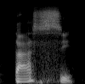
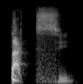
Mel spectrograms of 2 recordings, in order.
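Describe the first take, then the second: First: The X is pronounced as a single sound. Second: The X is pronounced as 'ks'. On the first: The speaker calls it wrong. "Eu não falo taxi" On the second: The speaker calls it right. "eu falo táxi; aquele X ali tem som de K S"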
